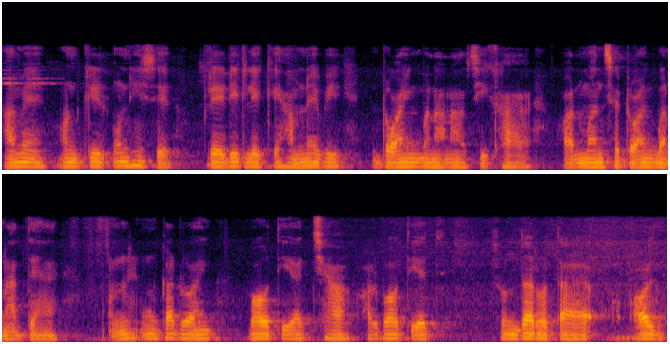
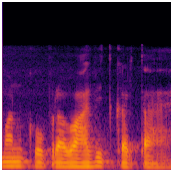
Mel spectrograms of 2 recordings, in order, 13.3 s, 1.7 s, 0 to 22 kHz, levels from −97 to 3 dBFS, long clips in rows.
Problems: background sounds at intervals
